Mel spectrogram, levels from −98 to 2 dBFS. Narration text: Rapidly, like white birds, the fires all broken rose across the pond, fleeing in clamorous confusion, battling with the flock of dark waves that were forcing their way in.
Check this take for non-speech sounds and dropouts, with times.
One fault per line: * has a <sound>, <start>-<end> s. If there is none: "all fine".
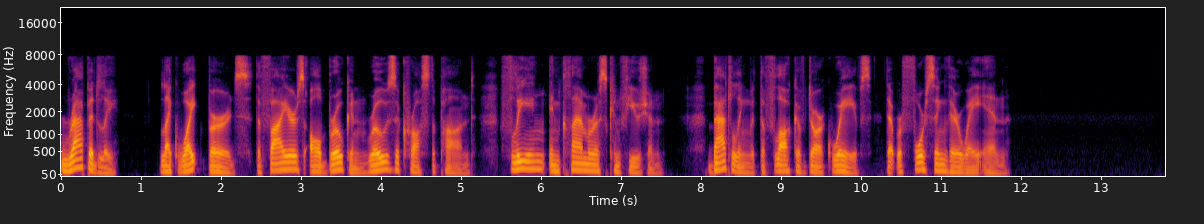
all fine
